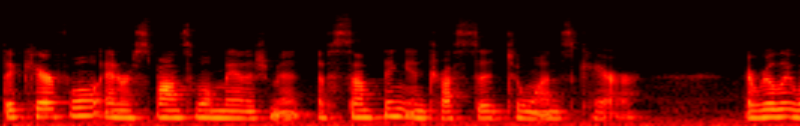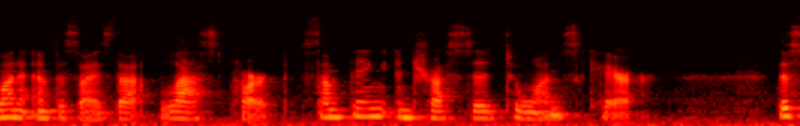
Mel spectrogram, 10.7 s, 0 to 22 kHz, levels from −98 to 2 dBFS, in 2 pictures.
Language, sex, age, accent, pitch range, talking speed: English, female, 30-49, American, 185-215 Hz, 135 wpm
